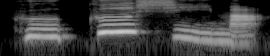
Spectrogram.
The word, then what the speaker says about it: Fukushima: It's like gently blowing out a candle. Hu, hu, hu, hu, fuji, fuji, futon, futon. Just pucker your lips and gently blow. Fukushima, Fukushima.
